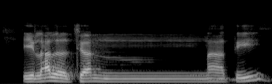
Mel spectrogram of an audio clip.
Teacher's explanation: Nun tasdid dibaca double dan mendengung, ditahan 2 harokat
